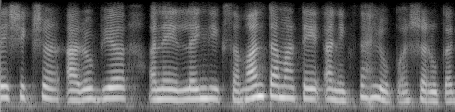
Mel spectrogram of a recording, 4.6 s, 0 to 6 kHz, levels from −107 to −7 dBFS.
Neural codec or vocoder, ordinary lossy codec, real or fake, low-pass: codec, 24 kHz, 0.9 kbps, WavTokenizer, large speech release; Opus, 24 kbps; fake; 5.4 kHz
